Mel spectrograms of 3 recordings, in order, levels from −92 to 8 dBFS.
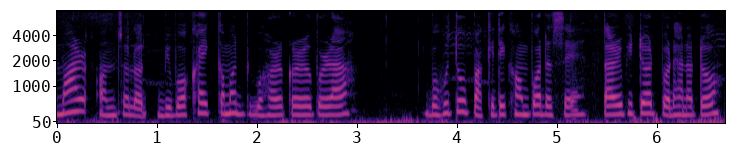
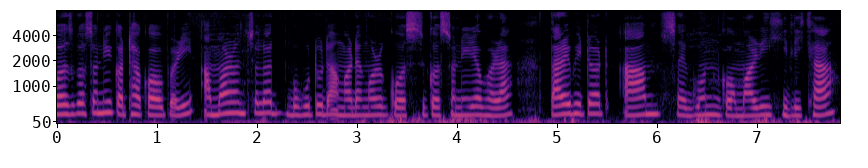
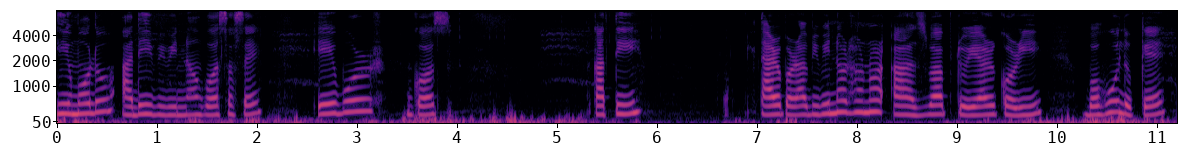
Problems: none marked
